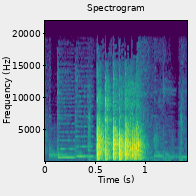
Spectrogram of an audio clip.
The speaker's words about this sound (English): Excuse me. I dropped a dice. Is this on a 100? It is, yeah.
